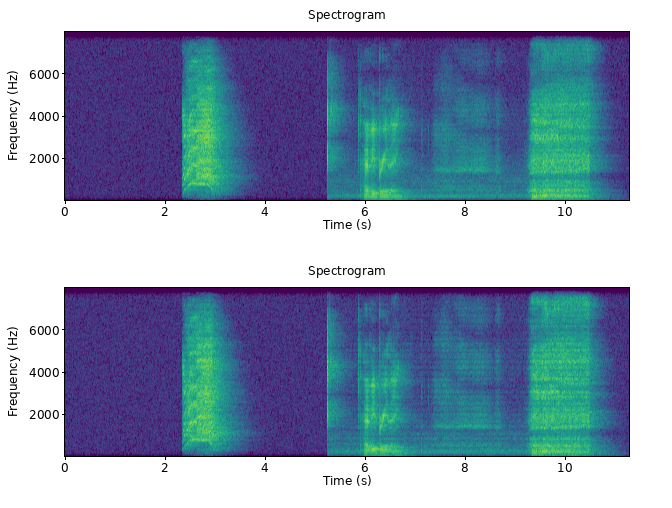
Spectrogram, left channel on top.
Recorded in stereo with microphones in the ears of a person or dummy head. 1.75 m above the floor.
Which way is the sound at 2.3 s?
80° left.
